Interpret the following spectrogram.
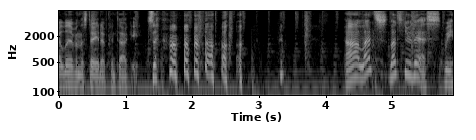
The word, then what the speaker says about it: Kentucky: Make sure, like, so if you want to say it like I do and you had to have my accent, the U has to have a really like pronounced on it. It's Kentucky.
